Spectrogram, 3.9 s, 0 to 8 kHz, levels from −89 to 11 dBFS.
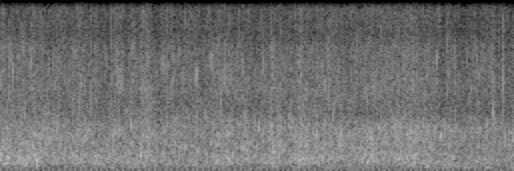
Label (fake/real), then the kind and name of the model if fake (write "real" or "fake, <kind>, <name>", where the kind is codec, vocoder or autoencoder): real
